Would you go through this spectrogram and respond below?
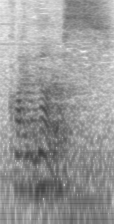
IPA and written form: ˈkwaɪʔ ˈnaɪs (quite nice)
